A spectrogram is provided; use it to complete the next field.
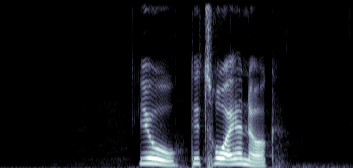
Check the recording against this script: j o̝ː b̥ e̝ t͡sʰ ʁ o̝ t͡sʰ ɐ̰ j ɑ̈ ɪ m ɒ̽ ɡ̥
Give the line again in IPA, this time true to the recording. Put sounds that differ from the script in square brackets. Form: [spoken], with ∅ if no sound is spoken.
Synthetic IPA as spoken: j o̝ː [d̥] e̝ t͡sʰ ʁ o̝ [∅] ɐ̰ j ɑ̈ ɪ [n] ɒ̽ ɡ̥

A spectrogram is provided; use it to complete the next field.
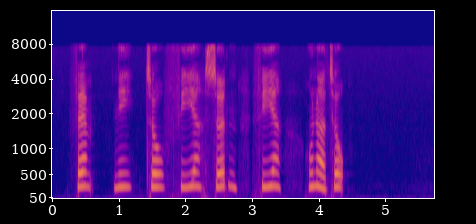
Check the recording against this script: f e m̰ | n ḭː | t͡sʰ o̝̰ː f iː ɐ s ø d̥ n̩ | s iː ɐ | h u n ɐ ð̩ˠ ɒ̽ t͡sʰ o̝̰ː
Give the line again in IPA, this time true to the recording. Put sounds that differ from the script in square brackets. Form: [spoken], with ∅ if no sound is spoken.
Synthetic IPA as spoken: f e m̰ | n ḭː | t͡sʰ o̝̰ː f iː ɐ s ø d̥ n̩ | [f] iː ɐ | h u n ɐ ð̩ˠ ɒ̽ t͡sʰ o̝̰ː

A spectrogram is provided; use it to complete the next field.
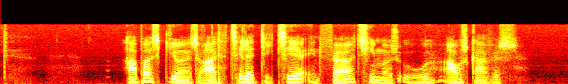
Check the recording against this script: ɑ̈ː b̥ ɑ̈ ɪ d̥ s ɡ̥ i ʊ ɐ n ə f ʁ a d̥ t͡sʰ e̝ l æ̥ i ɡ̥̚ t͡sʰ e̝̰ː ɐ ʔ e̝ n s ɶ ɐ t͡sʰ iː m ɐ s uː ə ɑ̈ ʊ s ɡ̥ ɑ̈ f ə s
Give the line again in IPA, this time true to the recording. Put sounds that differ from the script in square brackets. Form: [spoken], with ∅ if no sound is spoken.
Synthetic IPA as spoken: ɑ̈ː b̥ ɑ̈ ɪ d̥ s ɡ̥ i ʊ ɐ n ə [s] ʁ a d̥ t͡sʰ e̝ l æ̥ i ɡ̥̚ t͡sʰ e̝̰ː ɐ ʔ e̝ n [f] ɶ ɐ t͡sʰ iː m ɐ s uː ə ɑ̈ ʊ s ɡ̥ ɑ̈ f ə s

